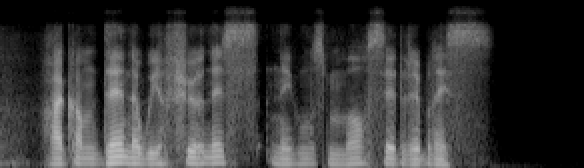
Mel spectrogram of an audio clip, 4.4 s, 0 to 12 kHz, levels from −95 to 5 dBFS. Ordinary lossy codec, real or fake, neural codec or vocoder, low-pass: Opus, 32 kbps; fake; codec, 16 kHz, about 1 kbps, DyCAST, with the encoder's durations; 7.2 kHz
